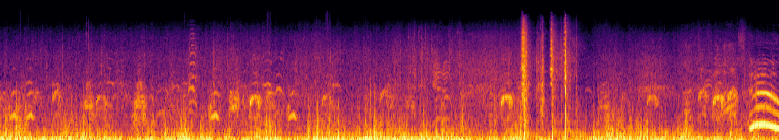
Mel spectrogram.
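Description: A flock of snow geese calls overhead.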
